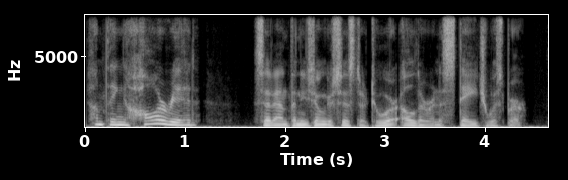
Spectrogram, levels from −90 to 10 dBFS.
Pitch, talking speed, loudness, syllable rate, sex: 130 Hz, 170 wpm, -15 LUFS, 6.3 syllables/s, male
